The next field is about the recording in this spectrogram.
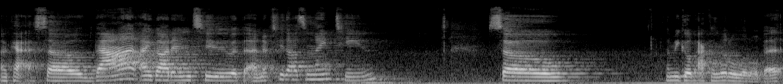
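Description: A woman with a Californian accent, fairly low in pitch and fairly even in intonation, at a fairly slow pace with long, frequent pauses, amid audible room echo and noticeable background noise. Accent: Californian American English. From California, Silicon Valley. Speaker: yoga and dance teacher. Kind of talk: casual chat.

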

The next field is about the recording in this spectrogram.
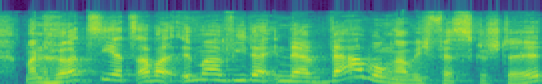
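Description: A man talks at a very fast pace. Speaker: podcast co-host. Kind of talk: interview.

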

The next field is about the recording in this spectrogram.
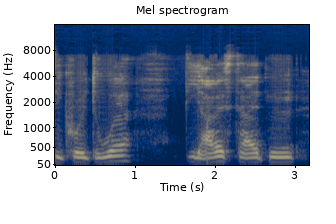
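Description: A man at medium pitch. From Austria, Wachau (Lower Austria). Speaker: hotel group sales executive. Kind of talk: radio interview.

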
